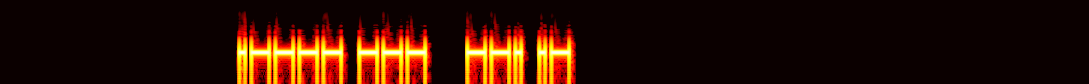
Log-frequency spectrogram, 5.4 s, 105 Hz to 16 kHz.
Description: Morse code, heard as a keyed tone, about 40 wpm, 700 Hz. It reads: 1O GA
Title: Winter Field Day Exchanges 40wpm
